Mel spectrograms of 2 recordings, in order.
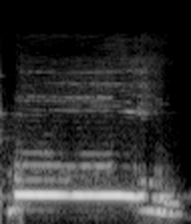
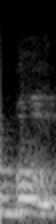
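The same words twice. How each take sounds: First: বউ called out long and loud, fondly; affectionate call. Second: Said in the usual way. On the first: Shown as a demonstration. Husband fondly calling his wife, a long, affectionate call. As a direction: draw the vowel of বউ right out, lovingly. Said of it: "এখন বউরে যদি আপনি এখন আদর করে ডাকেন". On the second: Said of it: "আদর করে ডাকেন".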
